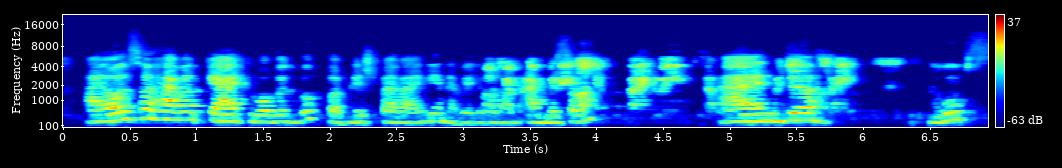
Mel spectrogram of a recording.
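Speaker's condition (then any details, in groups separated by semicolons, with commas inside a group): No condition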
